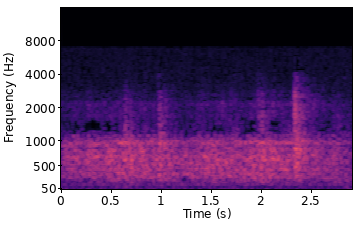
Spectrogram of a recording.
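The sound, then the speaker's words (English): A steady, rumbling roar of a train gaining speed, with faint rhythmic clacks of wheels over rail joints recurring through the noise, continuous, with no voices. “And as the train gained speed, the silhouette of a man was outlined against the lighted door.”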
